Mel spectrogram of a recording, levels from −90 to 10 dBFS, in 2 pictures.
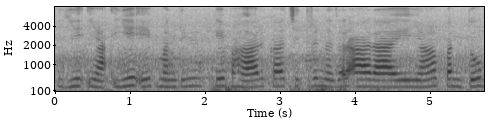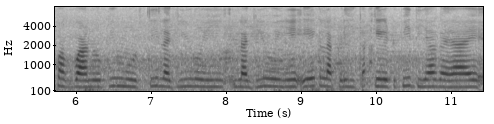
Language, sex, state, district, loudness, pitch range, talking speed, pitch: Hindi, female, Rajasthan, Churu, -18 LUFS, 235-255 Hz, 170 wpm, 245 Hz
